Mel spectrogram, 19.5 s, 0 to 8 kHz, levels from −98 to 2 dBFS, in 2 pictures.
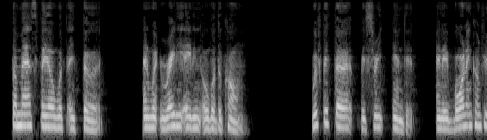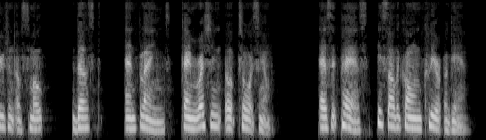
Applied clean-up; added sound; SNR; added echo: none; none; none; none.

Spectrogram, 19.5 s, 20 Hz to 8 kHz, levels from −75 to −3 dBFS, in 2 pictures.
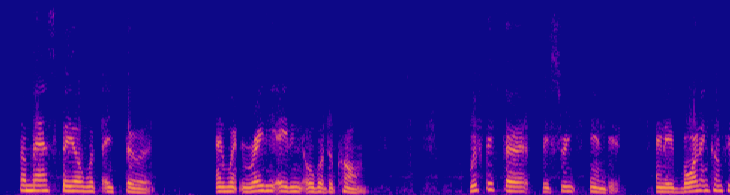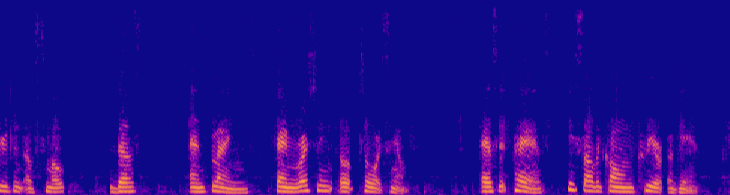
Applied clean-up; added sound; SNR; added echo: neural separator model SepFormer DNS4.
